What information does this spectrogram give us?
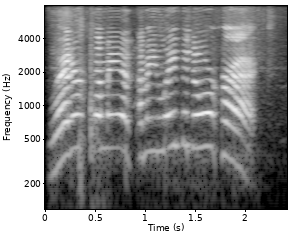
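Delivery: high-pitched call across the house. Real, not acted. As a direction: call instructions to someone at a distance. Calls to someone across the house.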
